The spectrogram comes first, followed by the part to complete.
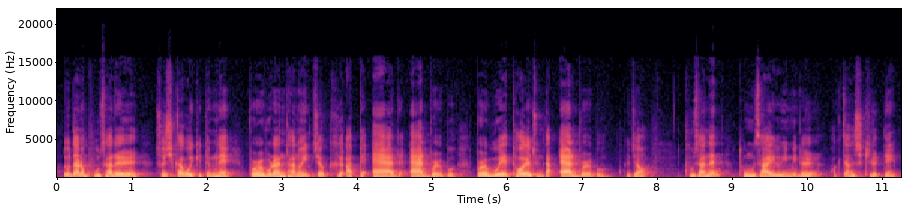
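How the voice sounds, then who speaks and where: A woman's voice: fairly low pitch, a little mellow. A woman teaching English grammar in a recorded video lesson, drilling word lists in a chant and checking in with the class.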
